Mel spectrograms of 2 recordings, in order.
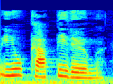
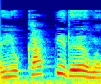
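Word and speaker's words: I-Juca-Pirama: é o conhecidíssimo texto e o capirama e a pronúncia realmente é essa e o capirama porque é um termo de origem indígena Nós escrevemos e Juca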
